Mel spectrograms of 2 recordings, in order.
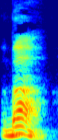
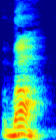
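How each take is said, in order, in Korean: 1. 입술을 꽉 다물어 단단한 b 소리를 냅니다. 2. 입술을 꽉 다물어 단단한 b 소리를 냅니다.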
